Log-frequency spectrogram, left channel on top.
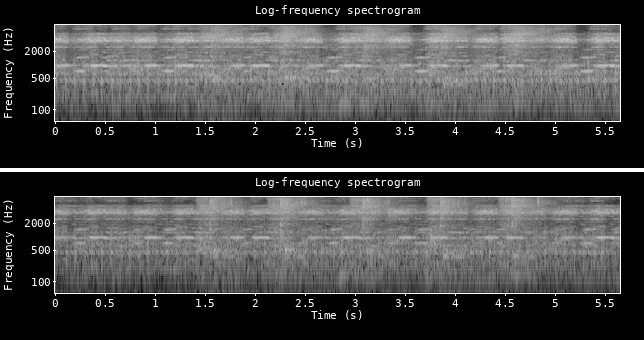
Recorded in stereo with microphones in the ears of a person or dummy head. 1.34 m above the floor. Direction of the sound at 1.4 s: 60° right (ahead or behind).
